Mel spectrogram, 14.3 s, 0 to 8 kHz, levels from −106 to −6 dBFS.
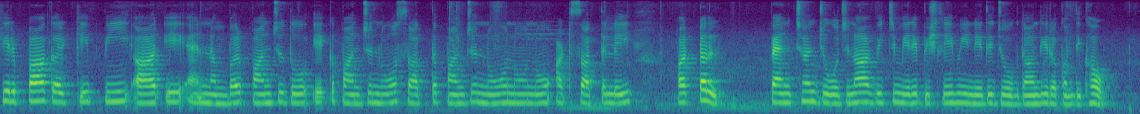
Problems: background sounds at intervals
